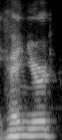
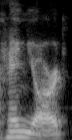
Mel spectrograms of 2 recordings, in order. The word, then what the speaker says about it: Henyard: investigate the alleged crimes Tiffany henyard or henyard I've heard it pronounced both ways mayor of Dolton is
